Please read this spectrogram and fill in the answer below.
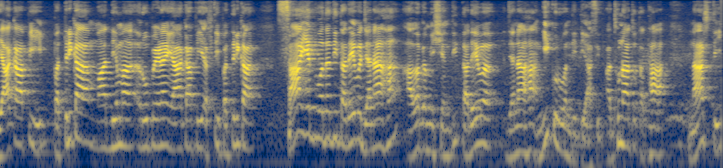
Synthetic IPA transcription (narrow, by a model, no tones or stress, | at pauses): jaːkaːpipɐt̪ɾikaːmaːd̪ʱjɐmɐɾuːpeːɳɐjaːkaːpiɐst̪ipɐt̪ɾikaː | saːjɐd̪ʋɐd̪ɐt̪̬it̪ɐd̪eːʋɐd͡ʒɐnaːɦɐ̆ɐʋɐɡɐmiʃjɐnt̪it̪ɐd̪eːʋɐ | d͡ʒɐnaːɦɐɐŋɡiːkuɾuʋɐnt̪it̪ija̰ːsit̪ɐd̪ʱunaːt̪ut̪ɐt̪ʰaː | naːst̪i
